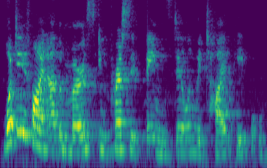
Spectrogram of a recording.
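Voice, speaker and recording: A woman's voice: a little high, sing-song, brisk, roomy sound, over loud music. A woman interviewing a guest, asking questions casually with "like" fillers.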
